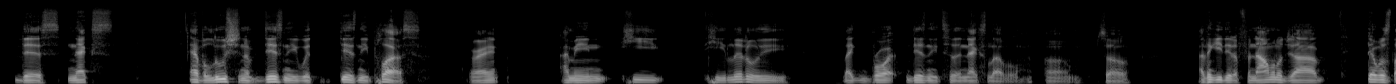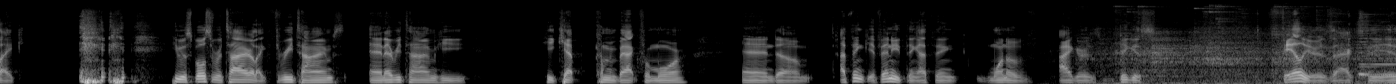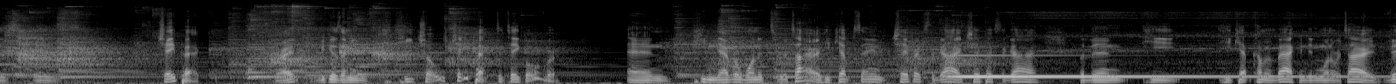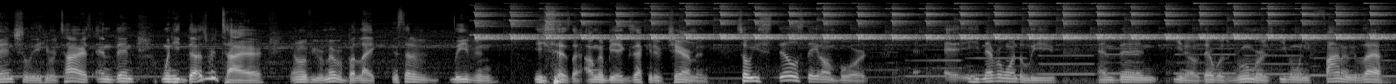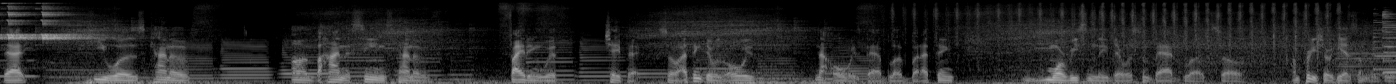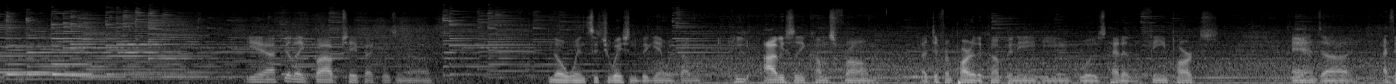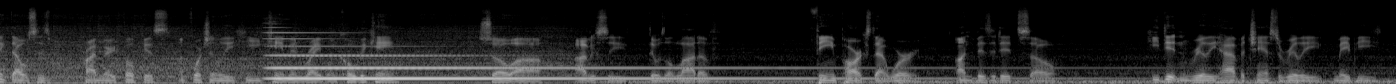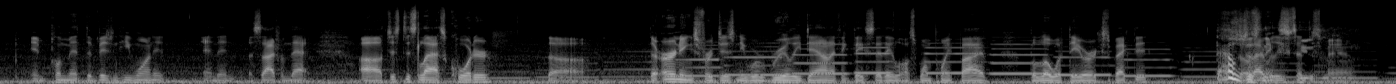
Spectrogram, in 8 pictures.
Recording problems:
machinery noise; very loud; from 25 s on; 2 dB above the speech
background music; very loud; from 27 s on; 3 dB above the speech

